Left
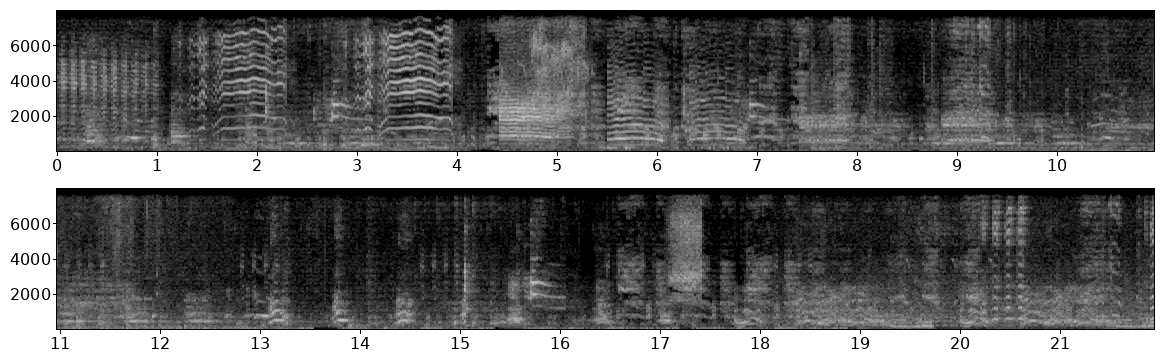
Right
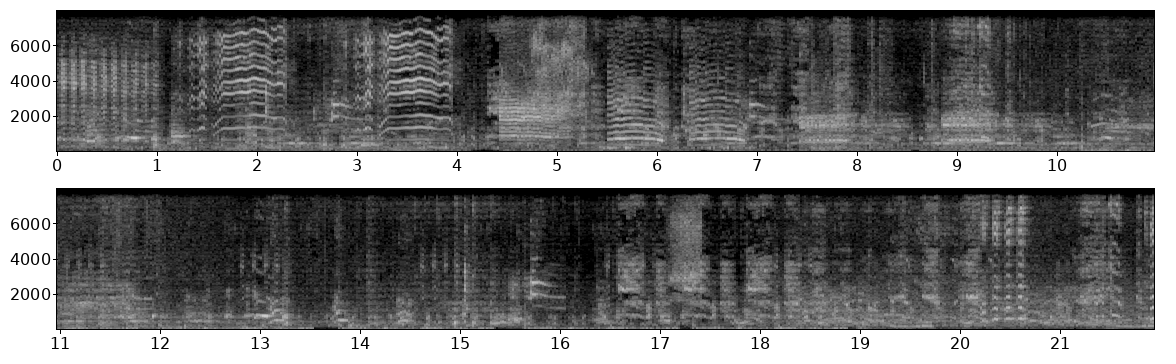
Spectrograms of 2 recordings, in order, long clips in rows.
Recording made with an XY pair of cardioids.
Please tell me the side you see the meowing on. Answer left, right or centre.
centre.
